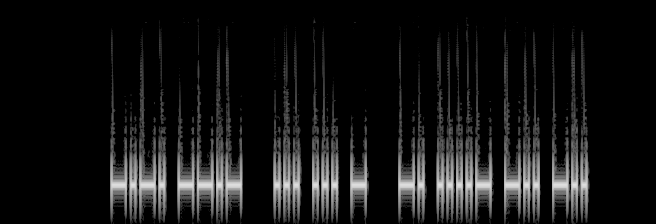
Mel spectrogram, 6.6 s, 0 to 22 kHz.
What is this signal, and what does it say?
Morse code, heard as a keyed tone, about 25 wpm, 700 Hz. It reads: CQ SST N4DD
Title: K1USN SST QSO Practice - 25wpm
